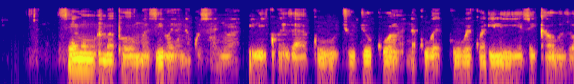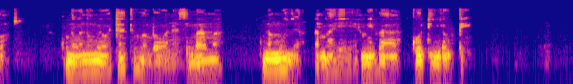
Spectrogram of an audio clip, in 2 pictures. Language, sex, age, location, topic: Swahili, male, 18-24, Kisii, agriculture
